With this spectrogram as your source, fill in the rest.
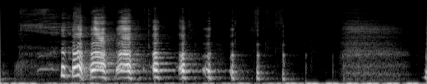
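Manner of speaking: long, high cackling laugh; cackle. Acted. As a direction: let a cackle run on and fade. Laughs at own moral.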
